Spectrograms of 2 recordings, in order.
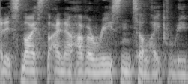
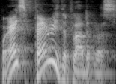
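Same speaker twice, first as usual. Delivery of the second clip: put-on high-pitched voice with a German accent; 5 semitones higher than usual. Describing a voice actor's video replies: Heinz Doofenshmirtz voice. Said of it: "I can't do the voice".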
